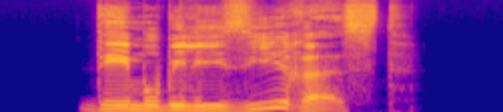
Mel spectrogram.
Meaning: second-person singular subjunctive I of demobilisieren
- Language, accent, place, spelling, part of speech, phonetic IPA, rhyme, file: German, Germany, Berlin, demobilisierest, verb, [demobiliˈziːʁəst], -iːʁəst, De-demobilisierest.ogg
